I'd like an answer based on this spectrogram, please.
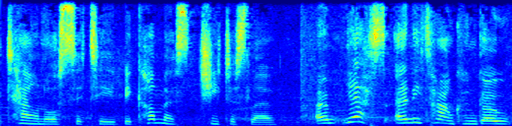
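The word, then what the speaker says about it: Cittaslow: citta slow status and it's pronounced cheetah slow and yes we do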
